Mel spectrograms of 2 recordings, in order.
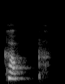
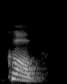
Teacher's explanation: the p is voiceless and the b is voiced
